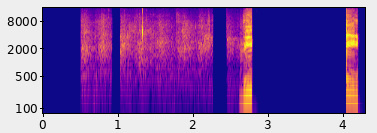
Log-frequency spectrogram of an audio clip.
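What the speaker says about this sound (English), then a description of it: "Please, a loud round of applause for her." A burst of audience applause after a classical Assamese dance performance, dense clapping in several short bursts with brief gaps, ending in quick louder claps.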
